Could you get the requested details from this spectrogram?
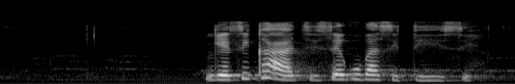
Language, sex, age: South Ndebele, female, 26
